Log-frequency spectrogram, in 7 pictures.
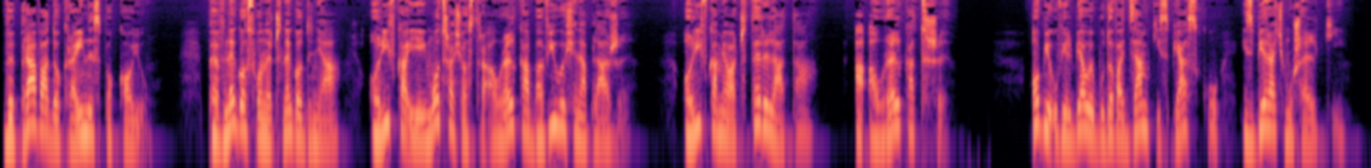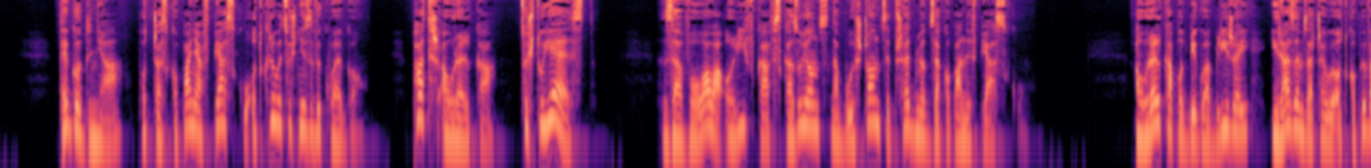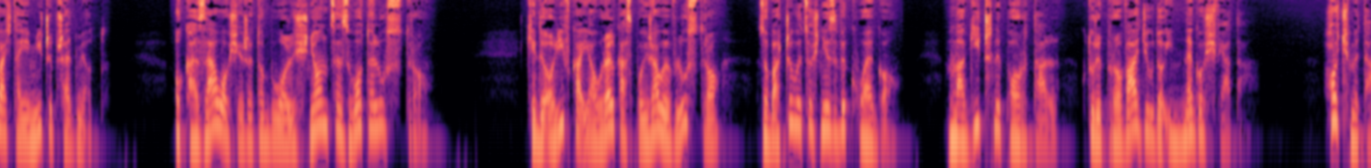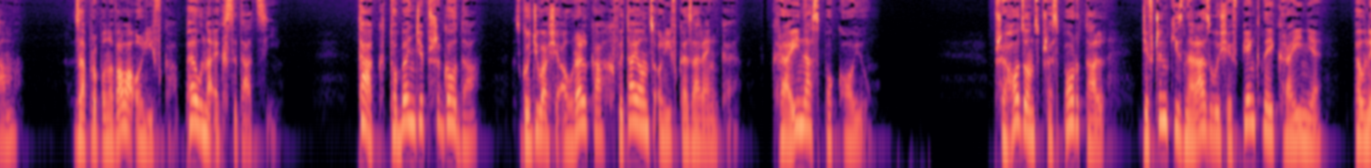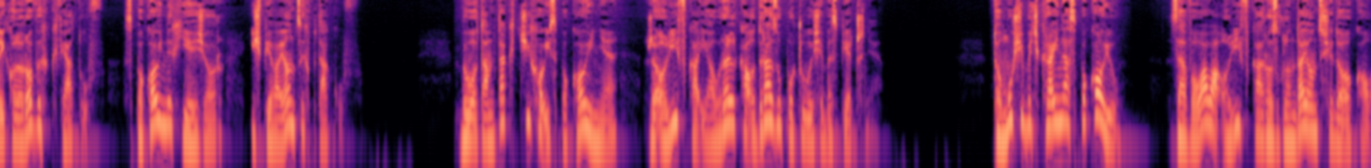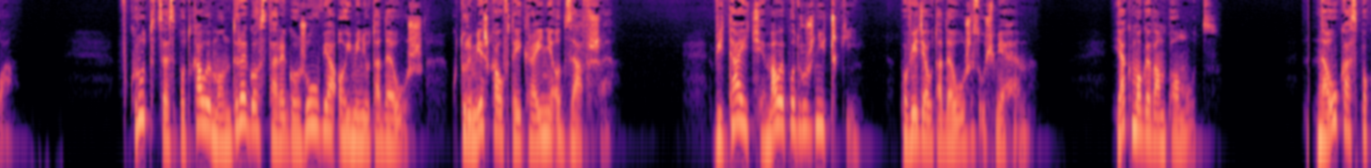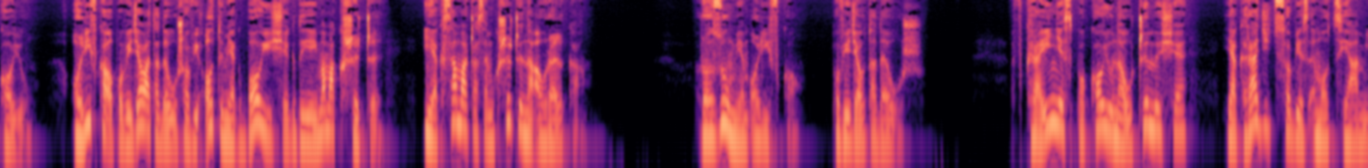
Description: Wyprawa do Krainy Spokoju - Lęk wycofanie | Audiobajka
